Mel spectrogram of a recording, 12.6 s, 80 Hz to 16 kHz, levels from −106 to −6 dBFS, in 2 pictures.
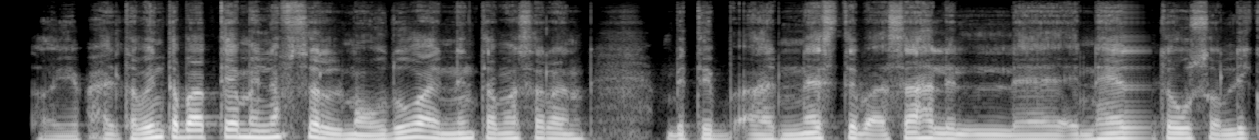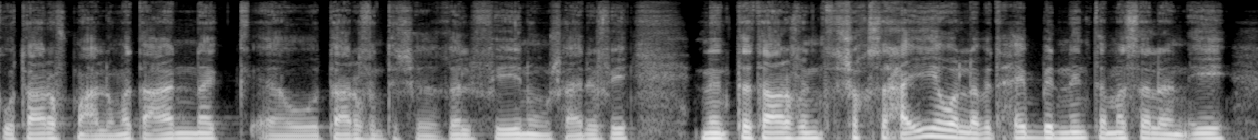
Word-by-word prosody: طيب 100 -2 -10
ح 120 - -6
طَب 120 +3 0
أنت 170 +3 +6
بقى 170 0 +6
بتعمل 170 -1 +3
نَفْس 170 +1 +1
الموضوع 130 +4 +3
إن 130 -2 +1
أنت 140 +1 0
مثلًاً 135 -2 -1 0.4
بتبقى 115 0 -4
الناس 125 +5 +1
تبقى 125 -6 -1
سهل 140 0 +2
ال 115 -2 -2
إن 110 +1 -3
هي 135 +1 +1
توصل 130 -3 0
ليك 130 0 -4
وتعرف 125 +1 -2
معلومات 115 +2 -3
عنّك 130 +2 -2
أو 105 -1 -4
تعرف 115 +1 -3
أنت 110 +1 -9
شغّال 105 +2 -5
فين 120 +1 0
ومش 115 -2 -3
عارف 115 +3 -4
إيه، 130 - 0 0.4
إن - - +4
أنت 135 +3 +2
تعرف 140 -1 +3
أنت 140 -1 0
شخص 150 -2 -4
حقيقي 185 +6 +2
والّا 155 -6 +4
بتحب 145 +2 -2
إن 140 -1 +3
أنت 145 0 +1
مثلًاً 135 -4 0
إيه، 130 0 0
130 Hz, 205 wpm, -23 LUFS, 115-140 Hz, 0.4 s, أنت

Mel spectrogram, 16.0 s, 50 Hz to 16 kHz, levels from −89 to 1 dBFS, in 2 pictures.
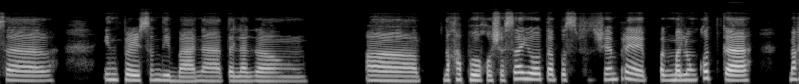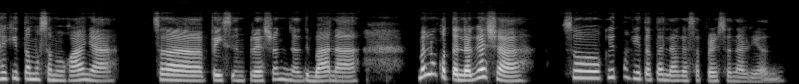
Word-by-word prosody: sa 225 -2 -2 0.9
in 240 0 -1
person 225 -1 +1
'di 215 -3 -2
ba 180 -1 -1
na 190 -2 -3
talagang, 185 -1 -5 0.6
ah, 195 -3 +1 0.2
naka-focus 220 -2 +1
siya - - -5
sa'yo 270 0 +4
tapos 230 -1 -2 0.2
siyempre 245 -1 +1 0.2
'pag 225 - 0
malungkot 225 +6 +1
ka 210 -2 +7 0.4
makikita 275 +1 0
mo 255 - +1
sa 235 - -3
mukha 205 +1 0
niya, 195 -2 -2 0.4
sa 210 -4 +4
face 215 0 0
expression 205 +5 -3
niya 200 -4 -5
'di 220 - -3
ba 190 +1 +2
na 185 0 -3 0.6
malungkot 365 -3 +4
talaga 225 +7 +7
siya. 200 - +2 0.4
So, 310 -2 +1
kitang-kita 320 -8 -4
talaga 205 -4 -3
sa 210 - -9
personal 185 -2 -5
yun. 245 +10 -12
215 Hz, 140 wpm, -22 LUFS, 195-245 Hz, 0.9 s, ka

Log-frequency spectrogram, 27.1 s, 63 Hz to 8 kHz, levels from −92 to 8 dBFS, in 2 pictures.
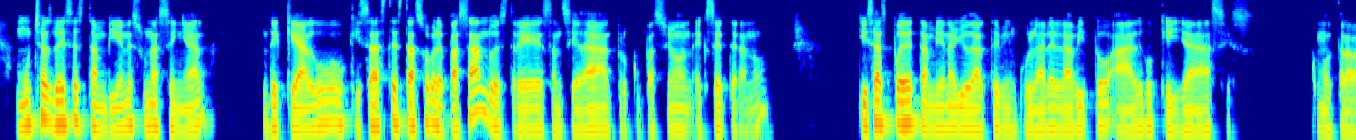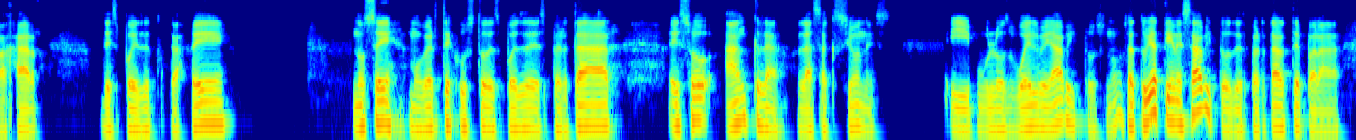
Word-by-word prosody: muchas 120 +6 +1
veces 120 +1 +2
también 100 0 -1
es 120 +1 -5
una 110 -1 0
señal 105 +5 -4 0.5
de 105 -1 -2
que 100 -1 +2
algo 115 +5 +1
quizás 110 -1 +1
te 130 - +2
está 120 -1 +4
sobrepasando, 125 - +2
estrés, 95 -1 -2
ansiedad, 95 +1 -1
preocupación, 100 -1 -7
etcétera - - -5
¿no? 115 - -11 0.9
Quizás 120 +2 +3
puede 125 0 +6
también 100 -4 -1
ayudarte 100 0 0
vincular 95 0 -4
el 95 -1 -2
hábito 105 +4 -2
a 90 -1 0
algo 105 +4 -4
que 95 -2 -4
ya 90 0 -1
haces - - -14 0.5
como 90 -1 -8
trabajar 90 +2 0 0.6
después 95 -1 -1
de 95 0 -3
tu - - -28
café 120 +2 +1 1.2
No 105 +1 0
sé, 125 0 +3
moverte 100 +3 0
justo 105 -2 -2
después 95 0 -2
de 100 -1 +1
despertar, 110 +5 +3 0.5
eso 140 +5 +1
ancla 105 -5 0
las 95 -2 -2
acciones 105 -5 -6 0.5
y 95 -2 -1
pues 95 0 -5
los 95 -1 -2
vuelve 105 +2 +1
hábitos, 120 -7 -1
¿no?, - - -7
o 155 - -7
sea, 110 - +3
tú 120 - +4
ya 170 +1 +9
tienes 125 -4 +2
hábitos, 165 - +4
despertarte 100 +4 0
para 85 -4 -3
105 Hz, 135 wpm, -25 LUFS, 95-115 Hz, 1.2 s, ya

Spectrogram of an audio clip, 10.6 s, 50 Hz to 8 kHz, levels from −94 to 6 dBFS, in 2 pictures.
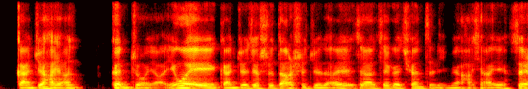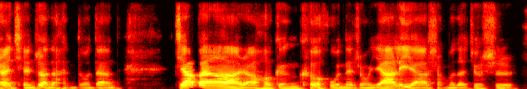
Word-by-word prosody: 感 105 -3 +2
觉 110 - +2
好 110 - +2
像 110 +1 -3 0.3
更 - - +1
重 - - -6
要。 - - -10
因 - - -3
为 175 -10 +4
感 195 - -2
觉 230 - -2
就 140 - -2
是 135 +1 -4
当 145 +4 -1
时 150 -4 -6
觉 100 -6 -6
得， 100 - -5
诶， 140 +4 -3
在 140 -3 -4
这 130 +2 -6
个 120 -2 -3
圈 130 +2 -4
子 125 - -8
里 190 - -11
面 195 +1 -7
好 - - -10
像， 110 - -8
哎， 115 +2 -6
虽 125 - -1
然 - - +3
钱 - - -3
赚 - - +2
得 - - -4
很 - - -11
多， 95 0 -12
但 105 -1 -4 0.6
加 150 - +8
班 145 -1 +9
啊 135 -3 +7
然 110 -1 +1
后 125 +1 -2
跟 125 +1 -5
客 125 - -1
户 125 0 -6
那 120 0 -4
种 100 -1 -7
压 130 +1 +5
力 150 0 +1
啊 105 - 0
什 105 +2 -9
么 100 - -7
的， - - -6
就 125 0 -8
是 120 -3 -7
125 Hz, 305 characters per minute, -21 LUFS, 110-135 Hz, 0.6 s, 班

